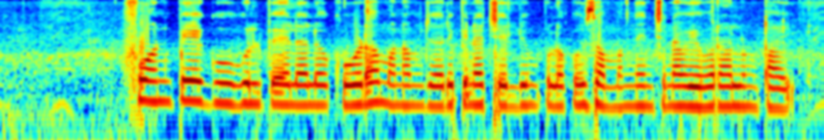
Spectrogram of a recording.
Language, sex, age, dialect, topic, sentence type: Telugu, female, 25-30, Central/Coastal, banking, statement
